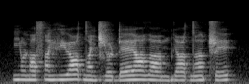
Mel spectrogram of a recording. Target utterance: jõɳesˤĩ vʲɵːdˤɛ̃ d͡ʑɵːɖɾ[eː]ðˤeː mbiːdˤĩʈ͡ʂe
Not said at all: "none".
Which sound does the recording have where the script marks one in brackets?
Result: ɛː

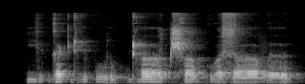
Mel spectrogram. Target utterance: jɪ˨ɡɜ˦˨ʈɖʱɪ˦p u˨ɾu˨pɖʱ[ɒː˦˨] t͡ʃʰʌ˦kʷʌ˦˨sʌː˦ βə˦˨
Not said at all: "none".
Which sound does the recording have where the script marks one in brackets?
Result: ʌː˦˨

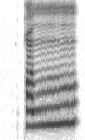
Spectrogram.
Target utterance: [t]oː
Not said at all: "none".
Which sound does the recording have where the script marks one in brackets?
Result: q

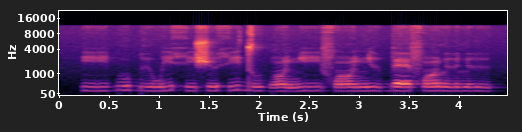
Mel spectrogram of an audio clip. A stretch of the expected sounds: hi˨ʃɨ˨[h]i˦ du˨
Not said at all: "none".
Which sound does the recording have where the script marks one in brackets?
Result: h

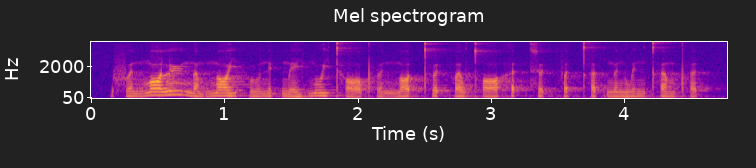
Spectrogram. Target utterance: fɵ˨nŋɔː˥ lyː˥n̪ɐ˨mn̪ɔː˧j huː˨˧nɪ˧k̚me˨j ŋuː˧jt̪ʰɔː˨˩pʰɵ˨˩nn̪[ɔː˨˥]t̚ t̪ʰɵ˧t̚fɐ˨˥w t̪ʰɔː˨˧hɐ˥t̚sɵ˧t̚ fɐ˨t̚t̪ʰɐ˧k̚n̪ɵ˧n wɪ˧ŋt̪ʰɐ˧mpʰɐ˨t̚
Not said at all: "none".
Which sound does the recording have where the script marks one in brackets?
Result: ɔː˨˥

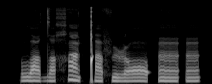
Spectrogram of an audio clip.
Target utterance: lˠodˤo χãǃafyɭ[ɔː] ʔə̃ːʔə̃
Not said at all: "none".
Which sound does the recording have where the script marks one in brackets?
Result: ɔː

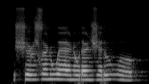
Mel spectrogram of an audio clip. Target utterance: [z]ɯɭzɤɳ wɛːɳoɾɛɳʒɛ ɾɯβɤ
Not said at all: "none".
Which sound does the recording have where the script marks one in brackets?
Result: ʃ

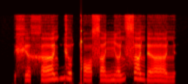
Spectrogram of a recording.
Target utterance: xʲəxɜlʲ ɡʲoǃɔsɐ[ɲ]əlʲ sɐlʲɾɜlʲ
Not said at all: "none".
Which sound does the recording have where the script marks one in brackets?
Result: ɲ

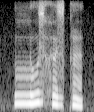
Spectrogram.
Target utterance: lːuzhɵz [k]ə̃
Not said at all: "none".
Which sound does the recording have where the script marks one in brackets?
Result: k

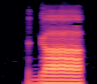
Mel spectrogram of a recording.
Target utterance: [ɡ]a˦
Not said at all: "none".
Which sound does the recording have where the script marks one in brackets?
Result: ɡ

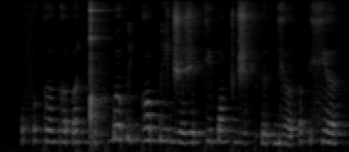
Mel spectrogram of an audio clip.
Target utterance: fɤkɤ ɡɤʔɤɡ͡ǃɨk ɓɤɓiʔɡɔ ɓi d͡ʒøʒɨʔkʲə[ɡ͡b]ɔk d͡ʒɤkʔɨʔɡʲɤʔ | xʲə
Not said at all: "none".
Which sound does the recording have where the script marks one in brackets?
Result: ɓ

